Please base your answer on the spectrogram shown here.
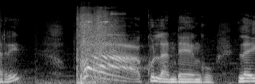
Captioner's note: gunshot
